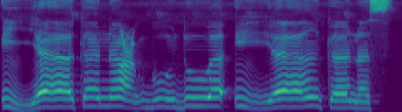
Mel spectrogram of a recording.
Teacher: اس کے اوپر تشدید آ گیا تو اس کے آواز میں سختی ہوگی، 2 مرتبہ تو پڑھیں گے یا کو، لیکن سختی ہوگی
